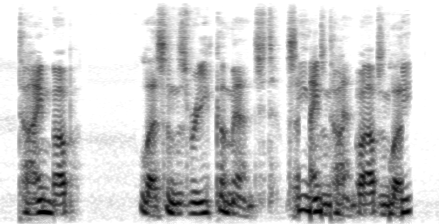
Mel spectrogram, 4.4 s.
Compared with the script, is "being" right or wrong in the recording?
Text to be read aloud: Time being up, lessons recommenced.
wrong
